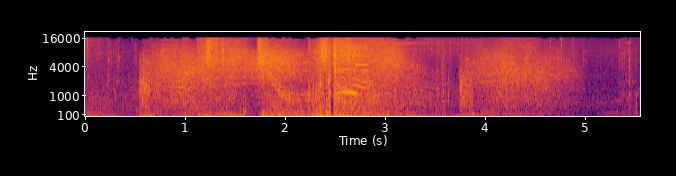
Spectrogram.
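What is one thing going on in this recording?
A burst of gunfire and blasts roars loudly.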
